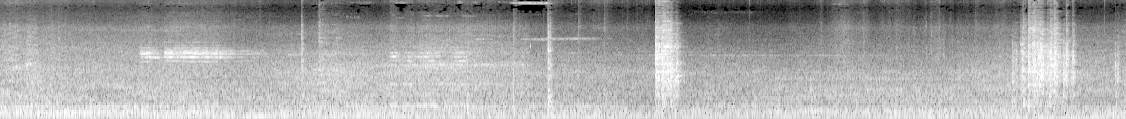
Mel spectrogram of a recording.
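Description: Steady hum of road traffic. A short scrape of a steel spatula against the frying pan comes about six and a half seconds in, and a brief rough rustling burst comes near the end.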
